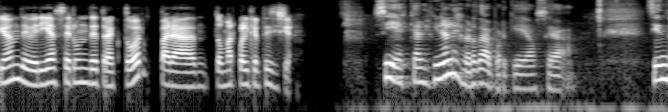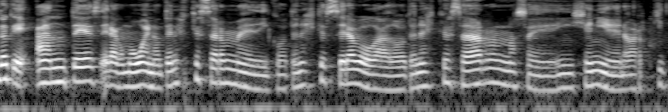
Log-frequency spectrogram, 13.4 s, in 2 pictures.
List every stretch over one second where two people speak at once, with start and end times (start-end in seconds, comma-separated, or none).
none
